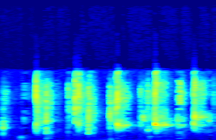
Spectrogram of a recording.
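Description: human body sound, golf clap

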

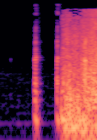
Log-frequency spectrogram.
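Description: sound effect, explosion sound effect

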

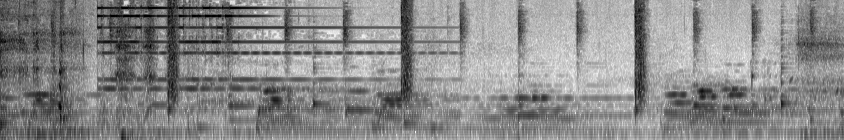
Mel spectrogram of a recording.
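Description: signal or alarm, telephone ringing

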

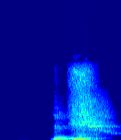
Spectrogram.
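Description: human body sound, sneeze

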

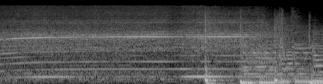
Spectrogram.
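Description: household object, vacuum cleaner running

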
